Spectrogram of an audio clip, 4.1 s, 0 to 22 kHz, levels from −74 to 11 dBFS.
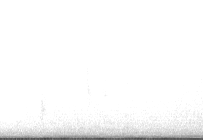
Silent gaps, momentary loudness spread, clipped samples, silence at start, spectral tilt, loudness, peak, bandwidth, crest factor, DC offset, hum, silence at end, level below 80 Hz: none; 3 LU; under 0.1%; 0 s; -10.5 dB/octave; -23 LUFS; -10 dBFS; 3.7 kHz; 12 dB; under 0.1%; none; 0 s; -60 dBFS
